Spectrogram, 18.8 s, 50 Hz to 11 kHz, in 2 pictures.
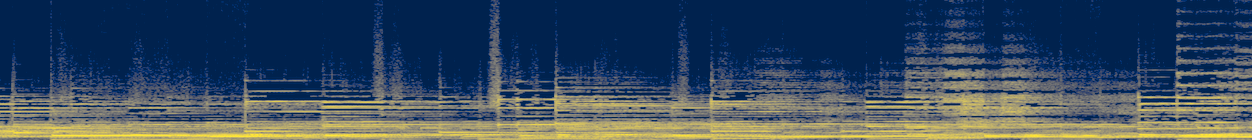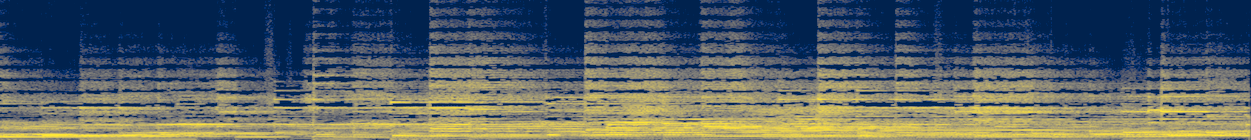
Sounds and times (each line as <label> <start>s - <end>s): Piano 0.0s - 18.7s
